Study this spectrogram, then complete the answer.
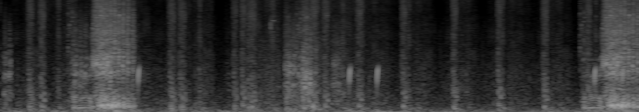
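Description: Horse in the video game Fernhoof Grove, cantering with rhythmic hoof clip-clops and several loud neighs and whinnies, the last one near the end, over a steady game soundscape.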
